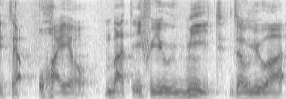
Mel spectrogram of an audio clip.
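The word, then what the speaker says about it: おはよう: How do I pronounce good morning? Ohayo. Ohayo.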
